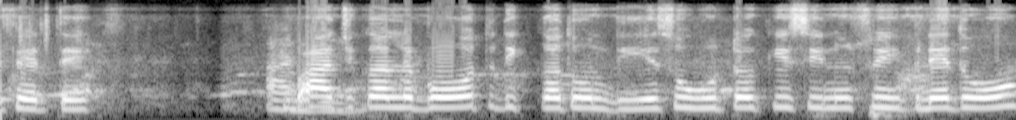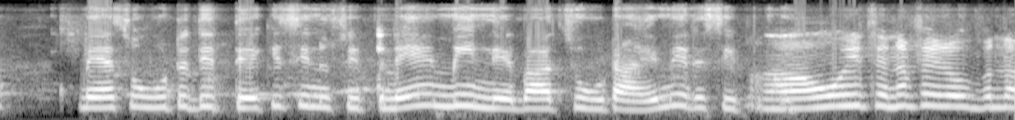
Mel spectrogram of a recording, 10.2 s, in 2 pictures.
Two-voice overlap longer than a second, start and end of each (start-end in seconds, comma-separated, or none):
none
